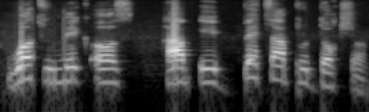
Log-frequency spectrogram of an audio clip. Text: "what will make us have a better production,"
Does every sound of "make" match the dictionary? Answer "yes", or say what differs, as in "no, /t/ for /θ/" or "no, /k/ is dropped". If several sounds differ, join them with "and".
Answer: yes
